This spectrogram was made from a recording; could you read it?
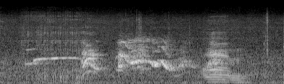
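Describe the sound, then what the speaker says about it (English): A dog barks and yips outdoors in a few short bursts, mixed with whine-like tones, while a person talks nearby. "You hear our dog barking in the background"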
